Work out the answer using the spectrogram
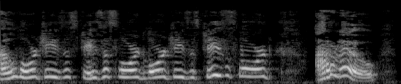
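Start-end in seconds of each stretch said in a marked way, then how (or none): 0.0-2.7 high, shocked, panicked woman's voice. Retelling a shocked religious lady praying: imitating a shocked woman praying. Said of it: "maybe it was the wife".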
